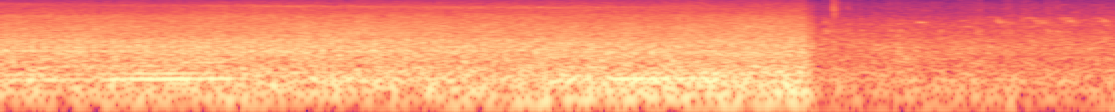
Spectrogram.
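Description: Heavy rain on a wet street with a car's engine and tyres swishing past, then an abrupt cut about four seconds in to quieter, steady rain with a few faint drips.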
